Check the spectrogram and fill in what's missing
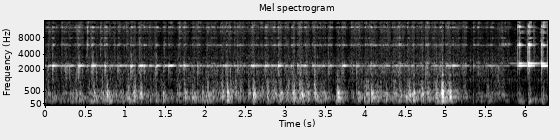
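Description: Fingertips and short nails tap and scratch the sides of a hollow white glazed ceramic mug resting on a wooden table. A dense run of soft, quick taps with a dull, hollow body is woven with light scratching, and a faint steady tone sits in the background. A few sharper, brighter clicks come near the end.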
